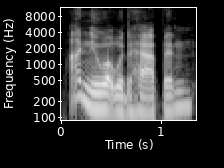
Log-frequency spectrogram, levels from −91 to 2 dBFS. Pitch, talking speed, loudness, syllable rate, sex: 145 Hz, 220 wpm, -17 LUFS, 5.1 syllables/s, male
